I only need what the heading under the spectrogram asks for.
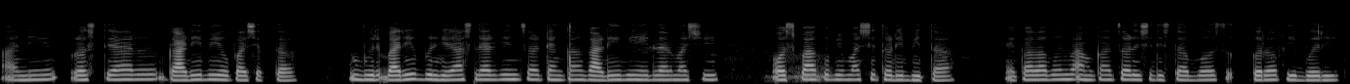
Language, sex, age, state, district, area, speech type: Goan Konkani, female, 30-45, Goa, Quepem, rural, spontaneous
